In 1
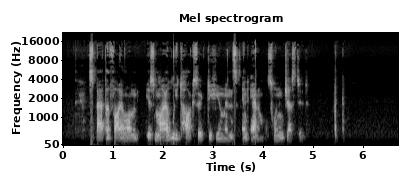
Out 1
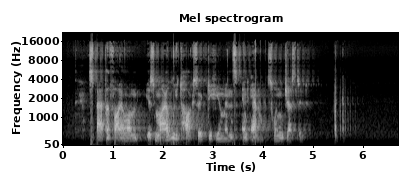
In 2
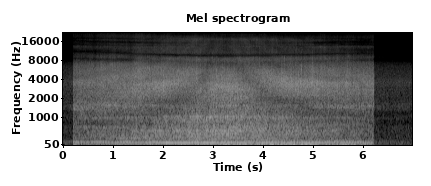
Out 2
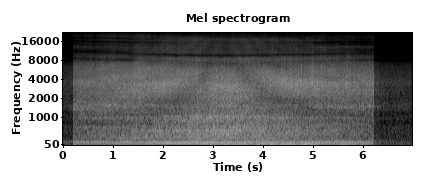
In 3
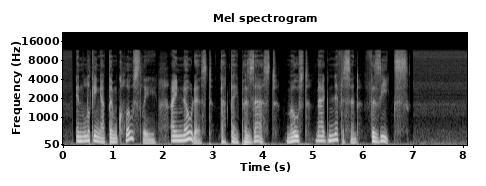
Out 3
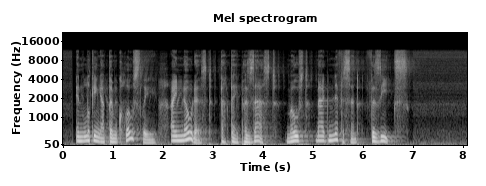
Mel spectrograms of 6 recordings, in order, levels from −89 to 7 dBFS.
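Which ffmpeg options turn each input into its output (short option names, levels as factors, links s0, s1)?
-af "aecho=1:1:100|200|300|400:0.0891|0.0455|0.0232|0.0118"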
